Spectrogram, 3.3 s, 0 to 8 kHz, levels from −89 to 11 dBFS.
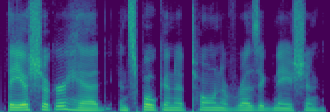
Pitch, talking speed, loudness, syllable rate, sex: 165 Hz, 200 wpm, -19 LUFS, 4.9 syllables/s, female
